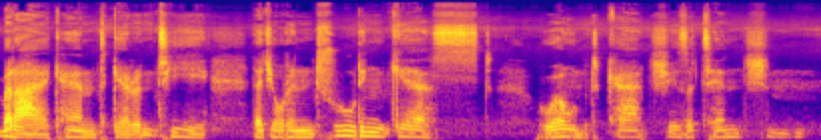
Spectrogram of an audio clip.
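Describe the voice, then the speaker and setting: A woman uses a put-on character voice with a very deep, low pitch. She speaks at a very slow pace. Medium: audio drama. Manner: smug, teasing, regal.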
